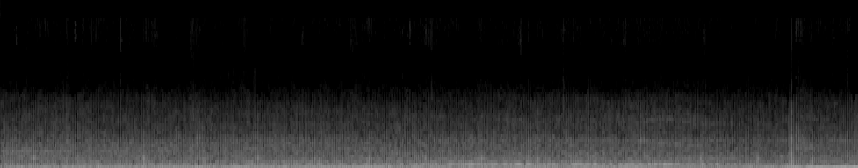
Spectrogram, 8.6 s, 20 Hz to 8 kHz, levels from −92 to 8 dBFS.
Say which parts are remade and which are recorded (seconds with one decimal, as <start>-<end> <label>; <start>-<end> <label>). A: 0.0-8.6 remade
